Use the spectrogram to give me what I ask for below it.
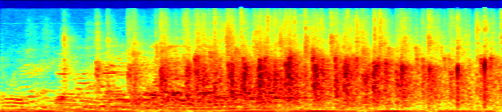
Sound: applause

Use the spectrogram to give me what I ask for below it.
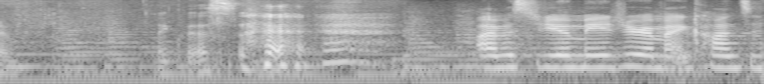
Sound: chuckling

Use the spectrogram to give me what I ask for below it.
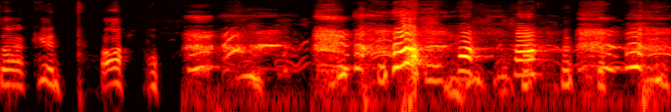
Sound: wheeze

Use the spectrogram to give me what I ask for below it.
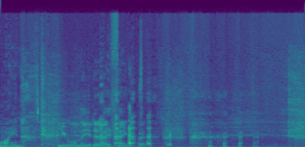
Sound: laughter

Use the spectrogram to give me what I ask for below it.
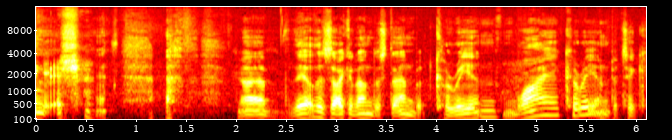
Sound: laugh

